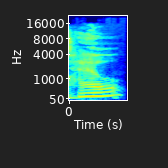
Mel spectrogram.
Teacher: Strong on the second syllable.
